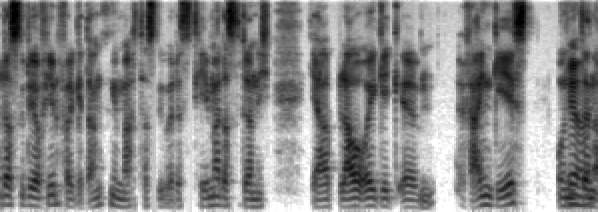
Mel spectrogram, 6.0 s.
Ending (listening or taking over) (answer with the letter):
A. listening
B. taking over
A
